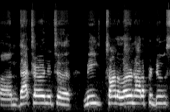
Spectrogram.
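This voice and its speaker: Speaking at a moderate pace with an American accent, a man uses a high pitch and fairly even intonation, the sound dry and close with no echo. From Los Angeles, US. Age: 50s. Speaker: DJ and music producer. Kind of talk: casual chat.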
